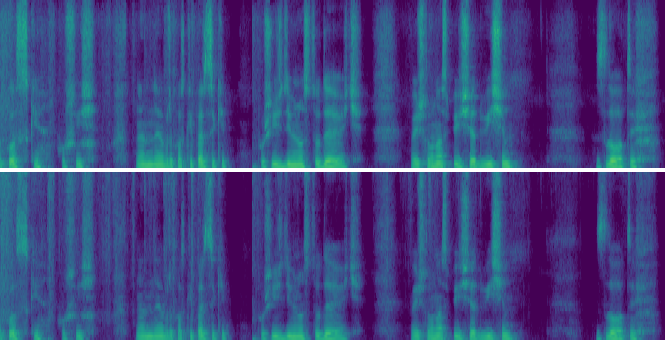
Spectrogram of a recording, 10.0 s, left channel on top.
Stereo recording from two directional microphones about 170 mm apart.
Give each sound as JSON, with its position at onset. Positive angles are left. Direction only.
{"t": 0.1, "sound": "speech", "side_deg": 0}
{"t": 8.3, "sound": "gasp", "side_deg": 0}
